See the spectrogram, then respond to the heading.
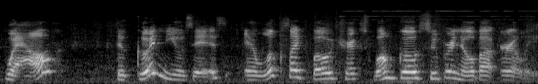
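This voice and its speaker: A woman's voice: on the high side, big pitch swings, unhurried, bright, forceful tone, heavily acted. A woman playing an eager, chatty fact checker in a comic sci-fi audio drama, perky and a little hesitant. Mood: bubbly. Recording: noisy home video-call audio.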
